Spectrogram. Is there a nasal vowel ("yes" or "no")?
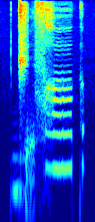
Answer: no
